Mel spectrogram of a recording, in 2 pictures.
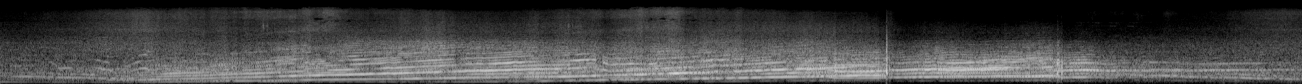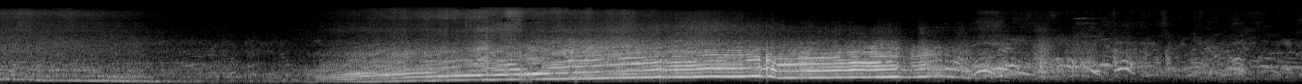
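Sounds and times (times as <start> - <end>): racing motorcycle engine revving: 0.0 - 22.8.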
